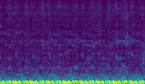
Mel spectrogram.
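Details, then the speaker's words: Auction truck with a Vortec engine: a deep, loud, uneven rumble with no high end and nothing muffling it. The catalytic converter is suspected stolen; not confirmed. "somebody stole the cat I'm willing to bet and they totaled it"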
